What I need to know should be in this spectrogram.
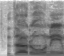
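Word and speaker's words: ذروني: nabi bersabda zaroni nah kembali ke atas cara bacanya zaroni mata Hai cukum al-haditsah zaroni Tinggalkanlah aku aku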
